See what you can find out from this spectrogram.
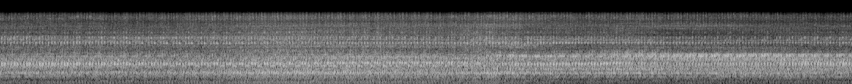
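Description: Steady idle with a light, regular tick about four times a second riding on top; cause not clear from sound alone.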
